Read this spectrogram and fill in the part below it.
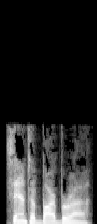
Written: Santa Barbara

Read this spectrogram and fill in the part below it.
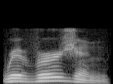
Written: reversion

